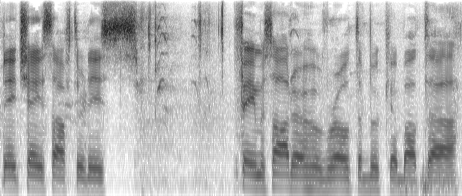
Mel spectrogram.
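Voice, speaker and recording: A man at a medium pitch, fairly slow, with fairly even intonation, very even loudness, long and frequent pauses, and noticeable background noise. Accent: non-native. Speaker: student. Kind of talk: spoken book report. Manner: halting, many fillers.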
